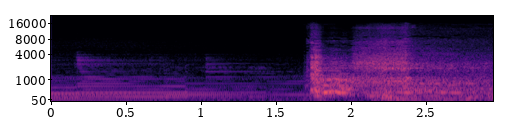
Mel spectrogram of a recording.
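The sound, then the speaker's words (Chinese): A boat motor starts up as the boat sets off across the sea. A low steady hum gives way to a sudden loud, rough roar of the engine catching, which keeps running strongly to the end. “马达声声，船身开动，向着五珠村海域的方向。”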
